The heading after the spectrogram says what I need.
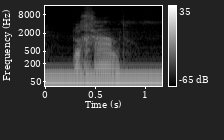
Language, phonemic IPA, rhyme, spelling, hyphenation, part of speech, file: Dutch, /bəˈɣaːn/, -aːn, begaan, be‧gaan, verb, Nl-begaan.ogg
- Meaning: 1. to walk upon, to tread on 2. to move upon, to travel on 3. to commit (e.g. a misdeed) 4. to do, to act as one wills 5. past participle of begaan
